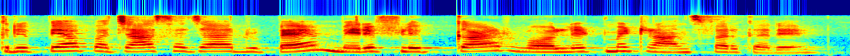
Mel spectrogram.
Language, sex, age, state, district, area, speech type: Hindi, female, 30-45, Madhya Pradesh, Jabalpur, urban, read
